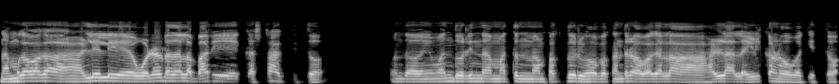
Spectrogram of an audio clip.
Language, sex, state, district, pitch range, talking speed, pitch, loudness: Kannada, male, Karnataka, Shimoga, 125-140 Hz, 150 wpm, 130 Hz, -15 LUFS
